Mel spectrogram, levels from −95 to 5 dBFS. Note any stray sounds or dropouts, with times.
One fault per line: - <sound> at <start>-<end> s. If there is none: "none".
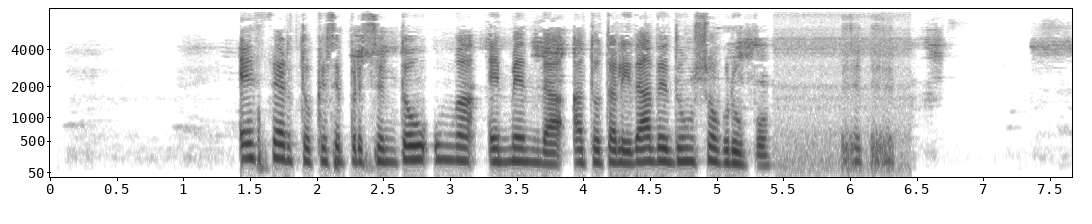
- laugh at 5.9-6.3 s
